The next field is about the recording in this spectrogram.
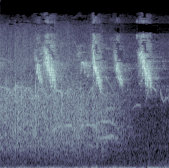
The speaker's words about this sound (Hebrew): אה, איזה יופי, ציפורים.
